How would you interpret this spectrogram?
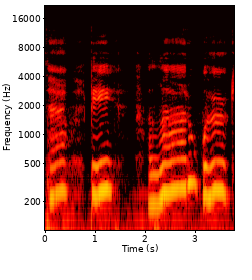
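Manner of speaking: high, stretched-out and slow; slow high drawl. Shown as a demonstration. Podcaster musing to listeners, drawn-out high voice. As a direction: drag each word out up high. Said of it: "keeps playing with the phrase".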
